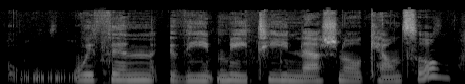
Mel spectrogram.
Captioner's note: speaking French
